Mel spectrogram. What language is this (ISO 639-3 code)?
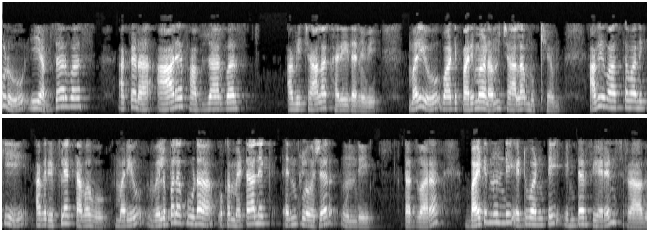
tel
